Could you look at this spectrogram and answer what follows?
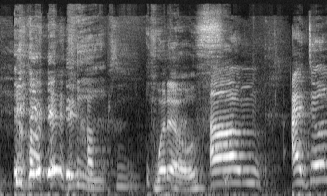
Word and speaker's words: Cuppy: So how do you pronounce it? What's the correct It's Cuppy.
